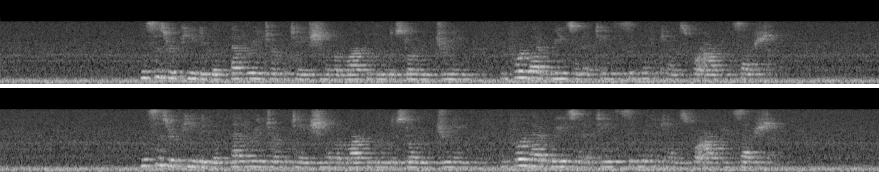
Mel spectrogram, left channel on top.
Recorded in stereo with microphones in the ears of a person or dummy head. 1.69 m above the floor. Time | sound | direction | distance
1.4 | a woman speaking | 60° left (ahead or behind) | 4 m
